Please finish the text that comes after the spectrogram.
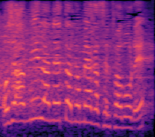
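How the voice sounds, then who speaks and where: A woman's voice: extremely high pitch, lively intonation, fast talker, fairly bright tone. A woman playing a sarcastic, scolding girlfriend in a comedy sketch. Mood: annoyed. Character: angry girlfriend scolding her partner.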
